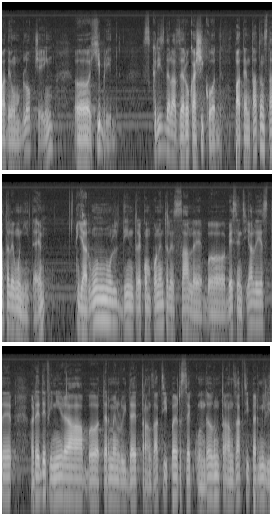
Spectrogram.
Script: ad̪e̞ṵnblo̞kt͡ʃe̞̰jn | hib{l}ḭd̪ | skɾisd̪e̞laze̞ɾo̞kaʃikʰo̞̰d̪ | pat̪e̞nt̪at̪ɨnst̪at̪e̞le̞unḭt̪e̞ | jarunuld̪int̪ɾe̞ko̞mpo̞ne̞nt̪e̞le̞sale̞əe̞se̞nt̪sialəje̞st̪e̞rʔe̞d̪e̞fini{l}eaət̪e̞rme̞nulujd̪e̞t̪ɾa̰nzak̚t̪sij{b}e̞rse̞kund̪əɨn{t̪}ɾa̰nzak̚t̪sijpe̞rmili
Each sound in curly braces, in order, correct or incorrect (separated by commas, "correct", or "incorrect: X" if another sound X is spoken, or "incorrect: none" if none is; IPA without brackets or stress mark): incorrect: ɾ, incorrect: ɾ, incorrect: p, correct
